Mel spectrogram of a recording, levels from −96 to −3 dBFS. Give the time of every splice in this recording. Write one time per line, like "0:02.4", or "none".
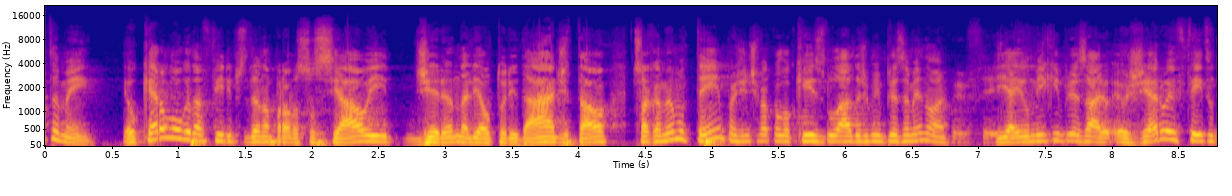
0:04.3
0:05.6

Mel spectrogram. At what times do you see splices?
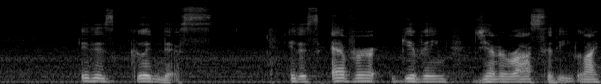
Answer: none

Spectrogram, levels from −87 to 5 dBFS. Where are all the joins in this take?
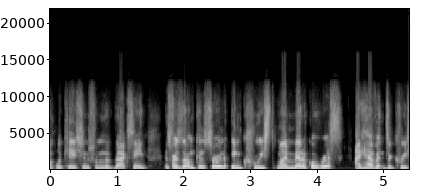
0:01.8
0:02.7
0:04.5

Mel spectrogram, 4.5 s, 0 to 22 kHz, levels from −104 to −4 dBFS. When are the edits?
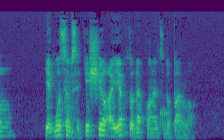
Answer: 0:02.7

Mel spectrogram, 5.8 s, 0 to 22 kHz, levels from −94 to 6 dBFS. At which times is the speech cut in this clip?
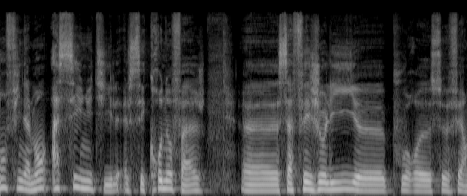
none

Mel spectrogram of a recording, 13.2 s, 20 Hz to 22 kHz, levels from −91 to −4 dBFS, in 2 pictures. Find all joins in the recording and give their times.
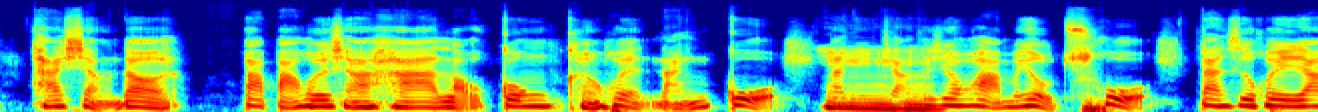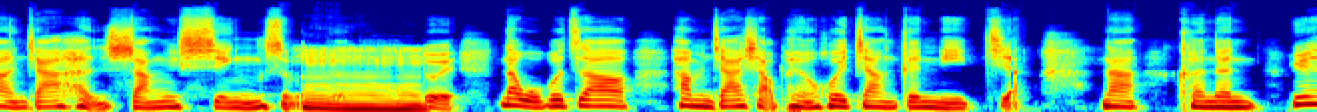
none

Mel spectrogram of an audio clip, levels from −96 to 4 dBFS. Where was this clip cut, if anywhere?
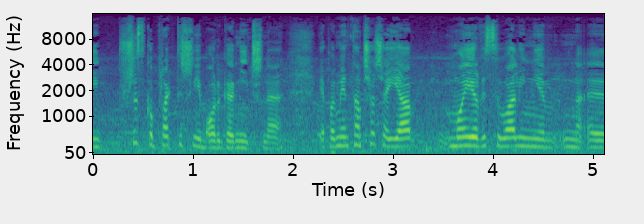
0:01.1
0:02.7
0:03.9

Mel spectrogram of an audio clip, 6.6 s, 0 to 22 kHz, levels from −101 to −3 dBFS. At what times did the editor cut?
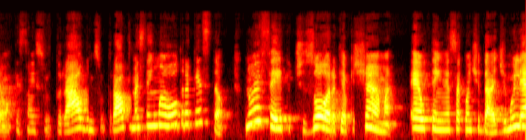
0:01.1
0:01.6
0:02.9
0:04.4

